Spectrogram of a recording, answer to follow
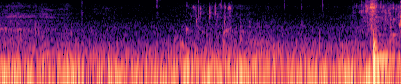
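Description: Low steady rumble of room and microphone noise, with a few faint light taps and one sharp click near the end as a plastic water bottle is handled and lifted to drink.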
